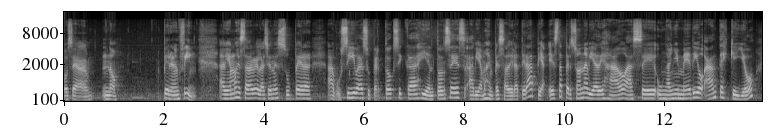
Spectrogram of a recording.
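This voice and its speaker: A woman with a medium pitch and ordinary pitch variation speaks at a fairly slow pace, her loudness very even, with noticeable background noise. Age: 30s. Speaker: podcaster. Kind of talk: personal monologue. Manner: casual.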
